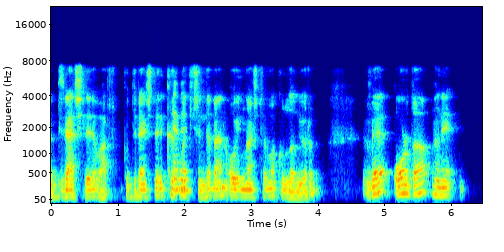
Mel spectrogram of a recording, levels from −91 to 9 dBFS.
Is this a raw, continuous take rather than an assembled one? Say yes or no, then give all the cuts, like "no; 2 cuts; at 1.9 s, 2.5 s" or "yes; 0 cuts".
yes; 0 cuts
